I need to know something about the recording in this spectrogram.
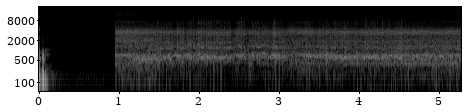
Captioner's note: machine whirring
